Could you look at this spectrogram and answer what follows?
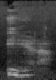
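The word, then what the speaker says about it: Ήρα: In Greek, it pronounced Hera.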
